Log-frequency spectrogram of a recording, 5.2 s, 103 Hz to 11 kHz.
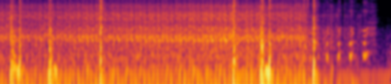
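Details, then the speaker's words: John Deere LA120, owner thinks a 21 hp Briggs twin, full throttle, fuel filter still mostly empty: a weak, uneven note broken by irregular exhaust pops about once a second, then it stalls; the owner suspects a valve clearance problem, unconfirmed. "she's really popping out the exhaust valve so really sounds like we have valve clearance issues going on"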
